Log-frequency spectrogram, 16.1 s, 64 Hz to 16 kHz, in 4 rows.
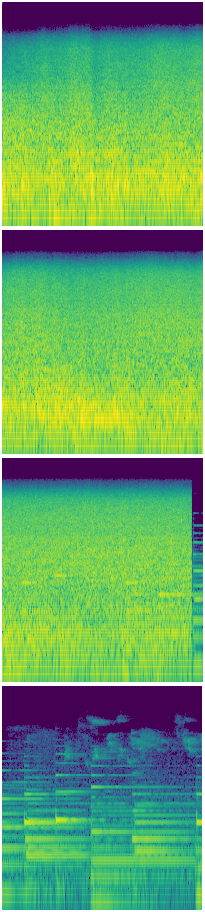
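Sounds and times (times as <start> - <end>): heavy rain on foliage: 0.0 - 11.8.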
